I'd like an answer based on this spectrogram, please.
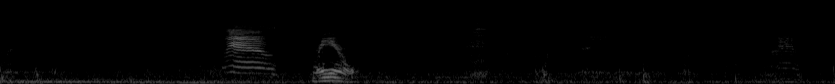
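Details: Domestic cat meowing because it wants to be watched while it eats; three clear, drawn-out meows, the first two close together and the third several seconds later, with a person speaking nearby.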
